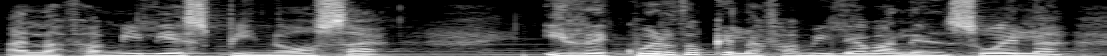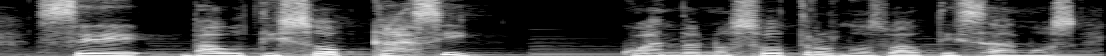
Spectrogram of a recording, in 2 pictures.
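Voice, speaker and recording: A woman's voice: medium pitch, normal speed, darkish tone. An older woman you would hear in an online scripture study video, earnestly reflecting from her desk with music playing underneath. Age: older, about 60. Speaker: religious teacher presenting a scripture lesson. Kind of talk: devotional scripture lesson to camera. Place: indoor room, seated at a desk. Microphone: desk microphone. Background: background music.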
